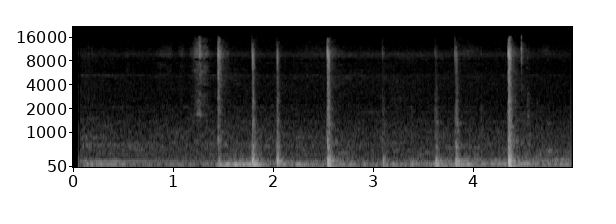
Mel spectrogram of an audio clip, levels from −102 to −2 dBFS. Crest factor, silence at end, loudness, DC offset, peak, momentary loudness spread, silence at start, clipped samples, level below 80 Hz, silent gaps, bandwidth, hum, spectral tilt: 30 dB; 0 s; -46 LUFS; under 0.1%; -18 dBFS; 22 LU; 0.05 s; under 0.1%; -58 dBFS; none; 16 kHz; none; -4.5 dB/octave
